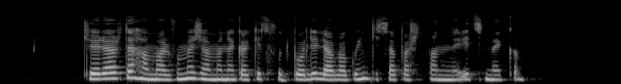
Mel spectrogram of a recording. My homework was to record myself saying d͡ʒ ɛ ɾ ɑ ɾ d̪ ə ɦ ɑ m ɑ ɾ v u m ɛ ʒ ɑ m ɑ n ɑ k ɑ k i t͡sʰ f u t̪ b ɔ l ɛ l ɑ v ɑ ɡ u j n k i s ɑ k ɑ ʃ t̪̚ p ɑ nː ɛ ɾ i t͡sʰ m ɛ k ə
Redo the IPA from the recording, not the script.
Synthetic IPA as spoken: d͡ʒ ɛ ɾ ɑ ɾ d̪ ə ɦ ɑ m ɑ ɾ v u m ɛ ʒ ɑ m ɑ n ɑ k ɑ k i t͡sʰ f u t̪ b ɔ l i l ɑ v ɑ ɡ u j n k i s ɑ p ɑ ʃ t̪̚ p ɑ nː ɛ ɾ i t͡sʰ m ɛ k ə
